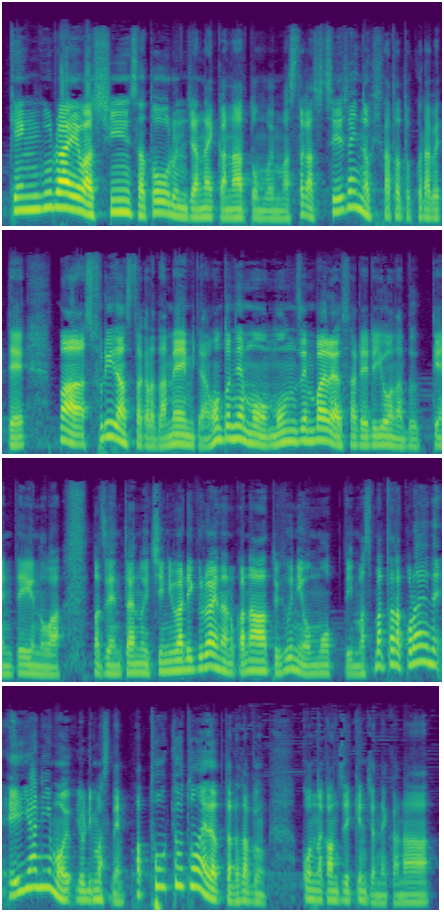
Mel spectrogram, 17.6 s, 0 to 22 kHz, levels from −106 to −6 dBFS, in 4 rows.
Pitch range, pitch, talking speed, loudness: 110-175 Hz, 125 Hz, 500 characters per minute, -22 LUFS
